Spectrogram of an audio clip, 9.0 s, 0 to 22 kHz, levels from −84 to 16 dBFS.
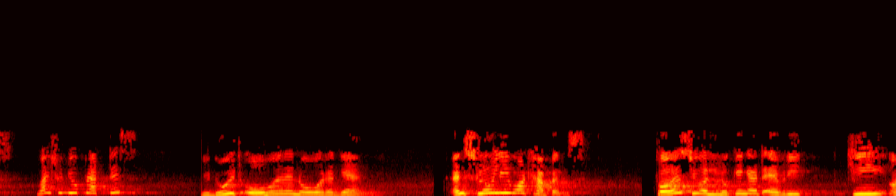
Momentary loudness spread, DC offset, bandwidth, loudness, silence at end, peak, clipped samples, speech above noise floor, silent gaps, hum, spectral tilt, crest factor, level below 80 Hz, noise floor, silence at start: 14 LU; under 0.1%; 7.4 kHz; -20 LUFS; 0 s; -2 dBFS; under 0.1%; 41 dB; 4.36-4.41 s, 6.47-6.51 s; none; -2 dB/octave; 18 dB; -68 dBFS; -61 dBFS; 0.4 s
